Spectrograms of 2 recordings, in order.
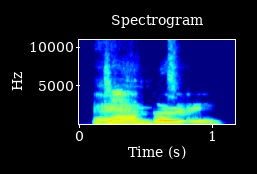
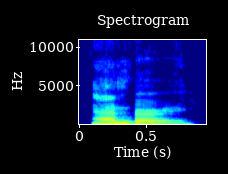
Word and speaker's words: Danbury: that scene where um lady Danbury right that's how you say her name Danbury Danbury I love her and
